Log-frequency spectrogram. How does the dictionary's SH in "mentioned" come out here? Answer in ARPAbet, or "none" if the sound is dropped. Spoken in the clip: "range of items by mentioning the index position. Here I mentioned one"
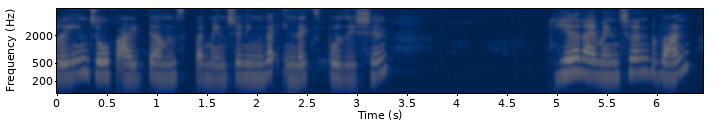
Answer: SH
